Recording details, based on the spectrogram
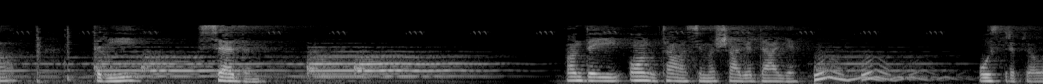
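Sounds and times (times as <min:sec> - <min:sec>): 
church bell ringing from a bell tower in the morning: 0:00.9 - 0:05.1
speech: 0:01.0 - 0:02.8, 0:05.6 - 0:08.8, 0:09.8 - 0:10.4.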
